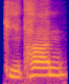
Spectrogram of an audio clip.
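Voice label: "皮蛋 pi2 tan4", Hakka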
